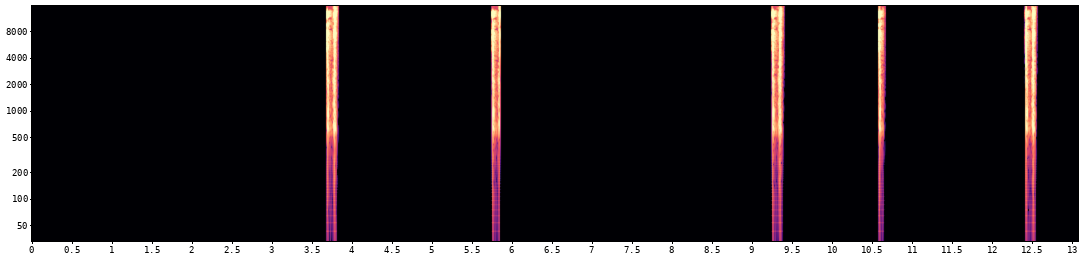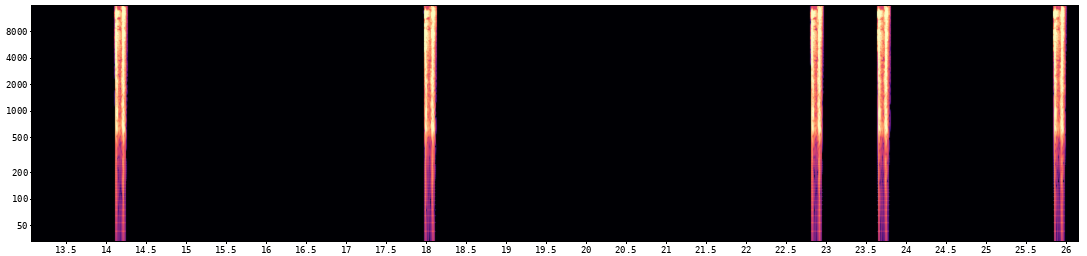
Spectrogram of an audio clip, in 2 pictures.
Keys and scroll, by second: 3.8 alt+space, 20.7 ctrl+h, 25.9 ctrl+space.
